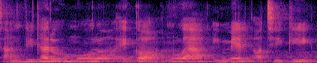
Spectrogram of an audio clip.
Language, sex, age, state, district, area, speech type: Odia, female, 30-45, Odisha, Khordha, rural, read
